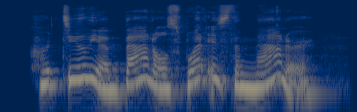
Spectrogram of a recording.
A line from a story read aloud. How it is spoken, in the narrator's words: cried Mrs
